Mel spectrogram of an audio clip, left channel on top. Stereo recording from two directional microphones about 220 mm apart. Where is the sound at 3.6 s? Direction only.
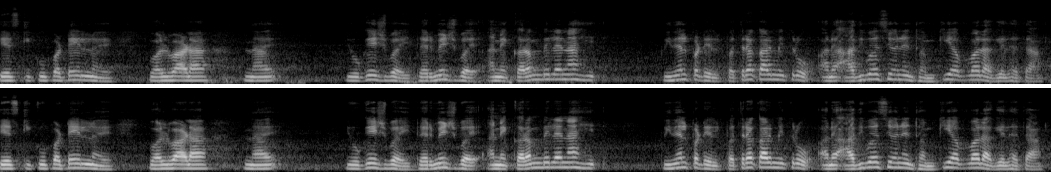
20° right (ahead or behind).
